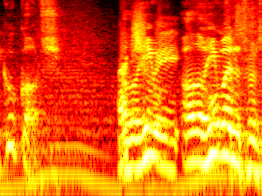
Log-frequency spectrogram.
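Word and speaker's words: Kukoč: it's just like uh like Tony kach was he wasn't Tony kukak he was Tony kuko although although he wasn't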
